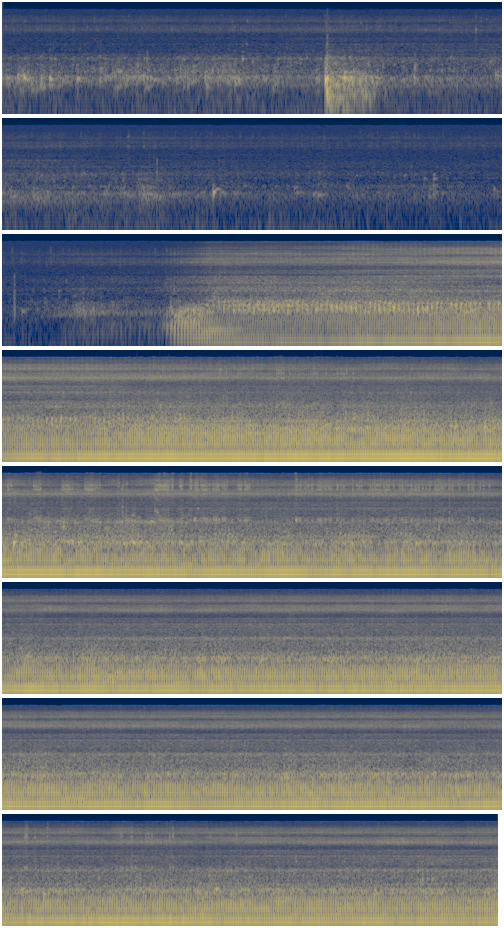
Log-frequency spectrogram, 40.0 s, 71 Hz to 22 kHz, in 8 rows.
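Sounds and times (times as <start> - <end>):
underwater boat engine hum: 0.0 - 39.9
propeller wash churning: 11.4 - 39.9.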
